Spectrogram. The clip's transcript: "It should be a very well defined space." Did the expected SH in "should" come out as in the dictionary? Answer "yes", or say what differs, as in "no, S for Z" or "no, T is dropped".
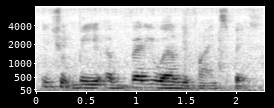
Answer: yes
